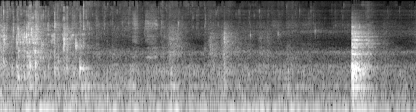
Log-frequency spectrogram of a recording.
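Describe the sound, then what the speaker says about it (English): Stock is poured into a pot of fresh masavu beans and stirred, a faint liquid splash and trickle followed by soft stirring and a brief louder splash near the end, with no talk. "To this the stock, and then I'll mix."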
